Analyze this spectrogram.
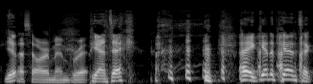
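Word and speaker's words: Piątek: to pronounce his surname P antic mate always makes me think of someone who repairs pianos like a piano tech yes I remember it P antic hey get a pen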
